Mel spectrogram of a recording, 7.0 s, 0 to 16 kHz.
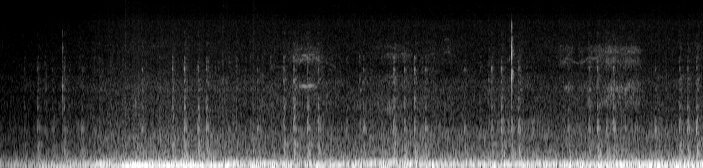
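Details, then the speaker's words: Four-wheel-drive Dodge Ram 1500, 90,000 miles, on test drive: light uneven clicking over engine and road rumble on hard left turn, also on hard right; front CV axle suspected, not confirmed. "yes it's bad on a hard left turn let me try let me go right okay you can hear it on a hard right turn but i only hear it on this side now"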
